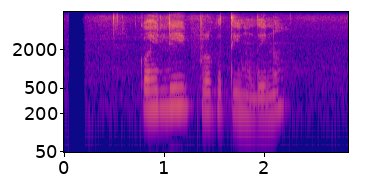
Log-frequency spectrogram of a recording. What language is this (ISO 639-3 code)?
nep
